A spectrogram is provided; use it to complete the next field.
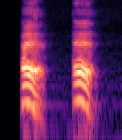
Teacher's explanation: ಏರ್ ಅಂತಕ್ಕಂಥದ್ದು ಓದಿದಾಗ ಇದು ಹೇರ್ ಅಂತಕ್ಕಂಥದ್ದಲ್ಲ, ಏರ್. ಓಕೆ, ಎ ಅಂತಕ್ಕಂಥದ್ದು ಉಚ್ಚಾರ ಆಗ್ತದ. H ಅನ್ನೋದು ಏನಾಗ್ತದೆ ಇಲ್ಲಿ ಸೈಲೆಂಟ್ ಆಗಿ ಹೋಗ್ತದೆ.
